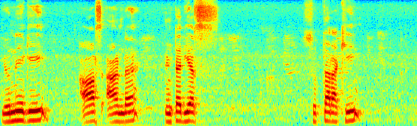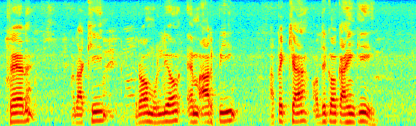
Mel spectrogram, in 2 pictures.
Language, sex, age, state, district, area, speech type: Odia, male, 45-60, Odisha, Ganjam, urban, read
